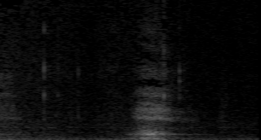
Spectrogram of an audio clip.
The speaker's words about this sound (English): True enough, fair enough, sorry. Very, very unpro of me to be yawning at this point. It gives you an idea as to where I am at this.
